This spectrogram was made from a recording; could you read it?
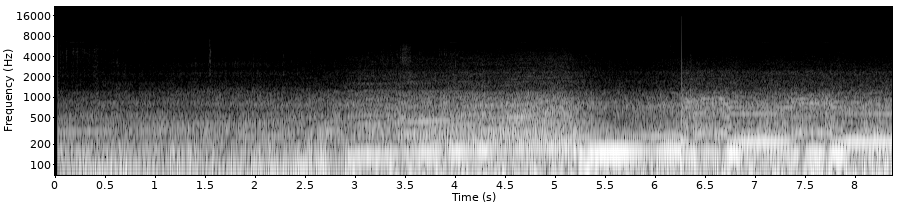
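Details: Driving with worn front wheel bearing: low steady drone that swells and deepens as speed builds, with rough hum underneath — wheel bearing growl.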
